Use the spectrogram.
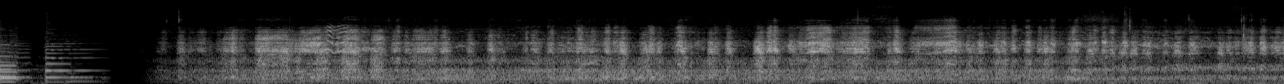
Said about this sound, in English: That, friends, is the call of the Caspian tern. As large as a big gull, the Caspian tern is the largest tern in the world.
